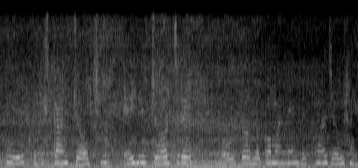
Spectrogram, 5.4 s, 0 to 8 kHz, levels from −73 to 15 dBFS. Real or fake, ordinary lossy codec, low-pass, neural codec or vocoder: fake; none; 7.2 kHz; vocoder, 22.05 kHz, 80 mel bands, WaveNeXt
